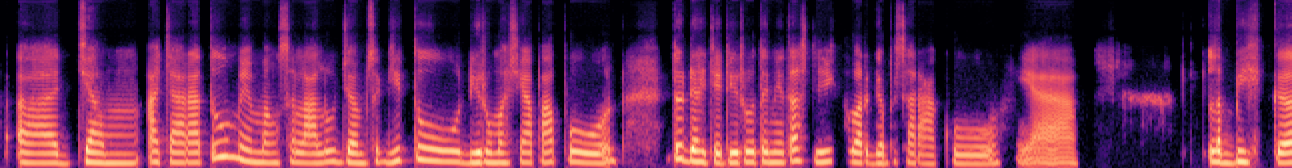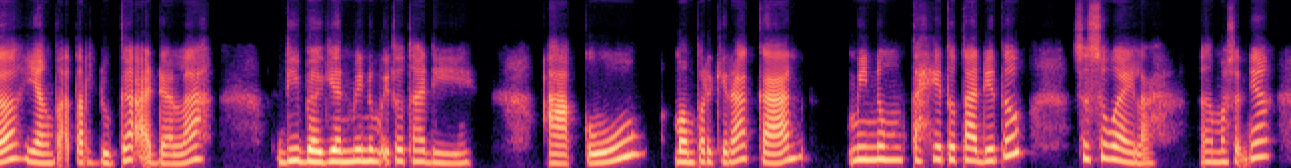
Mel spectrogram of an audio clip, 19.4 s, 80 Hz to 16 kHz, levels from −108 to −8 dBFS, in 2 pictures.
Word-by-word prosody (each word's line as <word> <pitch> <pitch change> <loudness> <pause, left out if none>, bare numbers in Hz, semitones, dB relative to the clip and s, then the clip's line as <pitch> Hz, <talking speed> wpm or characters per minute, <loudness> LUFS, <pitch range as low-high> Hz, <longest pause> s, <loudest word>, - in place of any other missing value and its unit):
eee, 200 -1 0 0.2
jam 200 -3 +1
acara 215 -1 -1
tuh 325 - +1
memang 215 -4 -1
selalu 205 -1 -1
jam 205 -2 +3
segitu, 235 +4 -3 0.4
di - - +2
rumah 210 -1 0
siapa 210 -1 -3
pun. 220 +2 0 0.4
Itu 290 - 0
dah 235 -2 +7
jadi 205 +1 +3
rutinitas 220 +2 +1
di - - +3 0.2
keluarga 205 -3 0
besar 205 -3 -7
aku, 185 +1 -6
ya. 105 0 -4 1.0
Lebih 225 0 +3 0.2
ke 205 0 +5 0.3
yang 205 -2 +2
tak - - -3
terduga 210 +2 -1
adalah 200 +8 0 0.6
di 245 - +3
bagian 230 0 +8
minum 245 -1 +3
itu 240 +2 +1
tadi. 210 -3 -4 0.6
Aku 215 - +2 0.3
memperkirakan 225 +3 +2 0.4
minum 270 0 +3
teh 270 - -3
itu 270 - -1
tadi 250 -1 +3
tuh 365 +4 +4 0.5
sesuailah. 280 -8 0 0.4
Eee, 225 - -3
maksudnya, 300 +9 -2
215 Hz, 130 wpm, -21 LUFS, 200-245 Hz, 1.0 s, bagian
